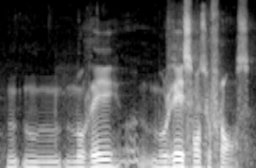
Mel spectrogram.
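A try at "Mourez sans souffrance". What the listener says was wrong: When you speak it, it's bright. And when you sing, it's a little bit too dark. Mourrez sans souffrance. Try to sing as you would speak it. Especially in this tessiture. It's the medium.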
